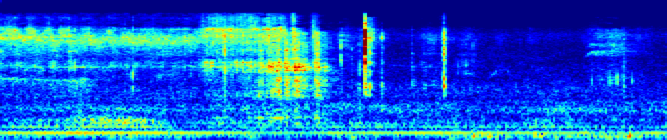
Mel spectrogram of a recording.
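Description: A fishing reel clicks.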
